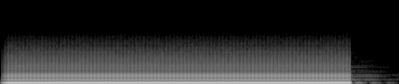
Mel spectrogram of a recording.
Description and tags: FM Strings D2
An analog-esque strings ensemble sound. This is the note D of octave 2. (Created with AudioSauna, as always.)
pad, strings, synth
